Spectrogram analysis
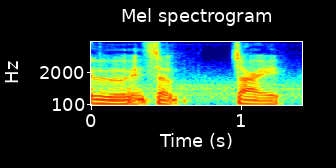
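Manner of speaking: ordinary talk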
